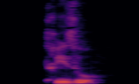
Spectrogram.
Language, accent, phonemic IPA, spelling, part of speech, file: French, France, /tʁi.zo/, triso, noun, LL-Q150 (fra)-triso.wav
- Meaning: retard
